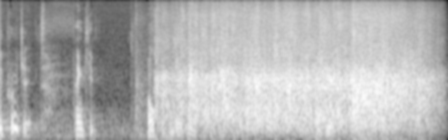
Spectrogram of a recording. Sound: applause

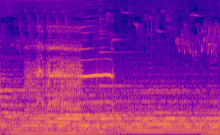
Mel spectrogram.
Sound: rooster crows

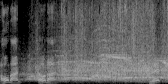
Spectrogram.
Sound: applause

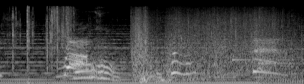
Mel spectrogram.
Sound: splash

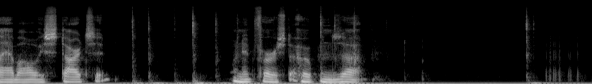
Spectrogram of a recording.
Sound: clicking

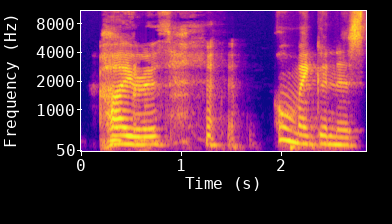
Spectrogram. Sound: laughs

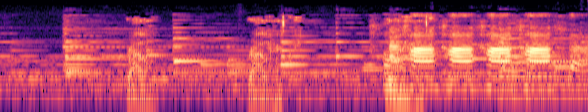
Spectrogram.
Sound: low growling

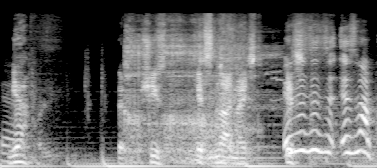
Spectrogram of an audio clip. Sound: snores

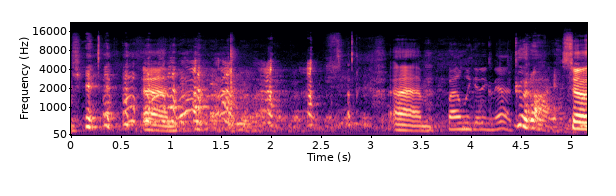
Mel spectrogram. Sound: board members and attendees laughing

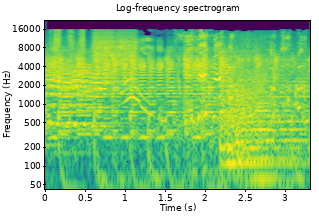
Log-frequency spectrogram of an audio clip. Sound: giggles

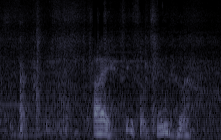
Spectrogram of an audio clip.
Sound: speaks German

